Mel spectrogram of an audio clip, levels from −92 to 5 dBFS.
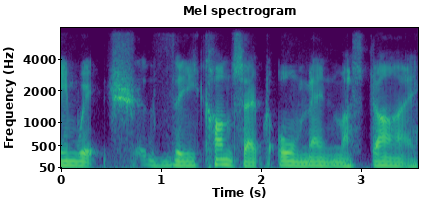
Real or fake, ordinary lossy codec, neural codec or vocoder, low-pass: fake; Opus, 24 kbps; vocoder, 22.05 kHz, 80 mel bands, WaveNeXt; 7.2 kHz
